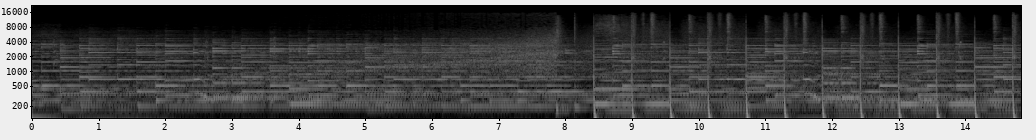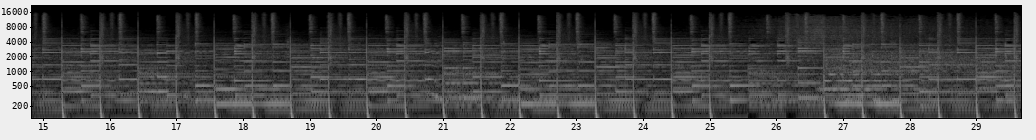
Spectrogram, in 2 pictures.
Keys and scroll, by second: 0.2 shift+F2, 0.8 Escape, 7.7 F3, 8.0 Escape, 10.4 c, 12.4 shift+F2, 12.8 shift+Page_Up, 13.3 F3, 13.6 Escape, 24.0 ctrl+z, 29.0 ctrl+z.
